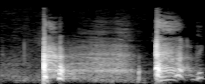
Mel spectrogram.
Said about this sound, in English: We've not had this before, have we? Oh dear. And it reminds us that, to be honest, the word's going to grow whatever I do, isn't it? If I cough all the way through this, the word is still, fortunately, under God, going to grow.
